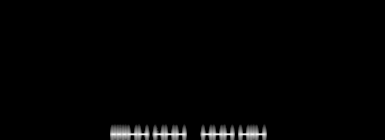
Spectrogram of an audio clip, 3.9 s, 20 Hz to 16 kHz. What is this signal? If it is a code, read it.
Morse code, heard as a keyed tone, about 44 wpm, 700 Hz. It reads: 3O OK
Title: Winter Field Day Exchanges 45wpm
